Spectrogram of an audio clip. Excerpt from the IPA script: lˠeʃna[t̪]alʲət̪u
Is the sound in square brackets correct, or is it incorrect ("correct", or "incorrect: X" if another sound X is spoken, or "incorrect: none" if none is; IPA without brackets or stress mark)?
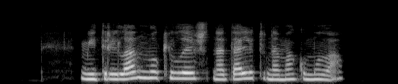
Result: correct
